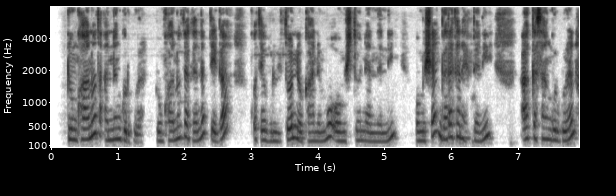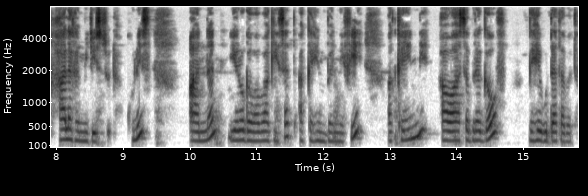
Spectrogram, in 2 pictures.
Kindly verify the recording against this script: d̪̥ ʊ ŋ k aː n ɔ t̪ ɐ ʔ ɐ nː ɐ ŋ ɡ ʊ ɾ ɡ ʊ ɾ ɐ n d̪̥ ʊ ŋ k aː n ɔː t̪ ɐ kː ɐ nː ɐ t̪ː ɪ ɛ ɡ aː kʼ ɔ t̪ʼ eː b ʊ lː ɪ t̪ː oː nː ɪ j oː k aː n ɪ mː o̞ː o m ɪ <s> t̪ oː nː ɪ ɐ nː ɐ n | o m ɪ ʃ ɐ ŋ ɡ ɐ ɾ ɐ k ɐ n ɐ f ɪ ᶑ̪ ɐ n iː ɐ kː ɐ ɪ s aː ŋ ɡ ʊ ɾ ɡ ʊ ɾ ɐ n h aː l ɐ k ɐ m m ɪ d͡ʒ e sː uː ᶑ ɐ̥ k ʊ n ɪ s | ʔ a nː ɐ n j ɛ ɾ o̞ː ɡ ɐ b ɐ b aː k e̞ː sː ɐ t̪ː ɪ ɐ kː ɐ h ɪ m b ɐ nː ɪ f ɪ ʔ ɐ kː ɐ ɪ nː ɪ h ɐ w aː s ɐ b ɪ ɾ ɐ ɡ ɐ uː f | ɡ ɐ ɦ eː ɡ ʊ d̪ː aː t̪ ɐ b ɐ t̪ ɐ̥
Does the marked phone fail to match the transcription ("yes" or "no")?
yes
